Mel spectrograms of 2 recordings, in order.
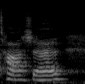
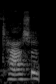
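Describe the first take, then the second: First: The first vowel is not a short A. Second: The first vowel is a short A, as in cat. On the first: The speaker calls it wrong. "not Tasha" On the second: The speaker calls it right. "It's a short A"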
